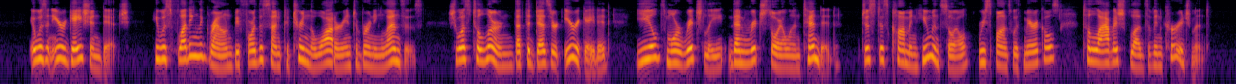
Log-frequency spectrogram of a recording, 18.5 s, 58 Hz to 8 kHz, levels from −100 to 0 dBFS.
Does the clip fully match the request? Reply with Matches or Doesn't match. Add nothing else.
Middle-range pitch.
Doesn't match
